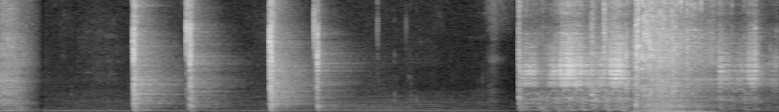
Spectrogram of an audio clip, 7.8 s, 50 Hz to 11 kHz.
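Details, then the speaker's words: First start of 454 engine in 1951 Henry J custom build with different coil: a few short cranking bursts, then catches and settles into steady even idle, no knocks or misses; sounds like a good engine. "you're not even gonna need that fire extinguisher today I think you're good to go sir I'm very happy with that that sounds like a good engine"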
